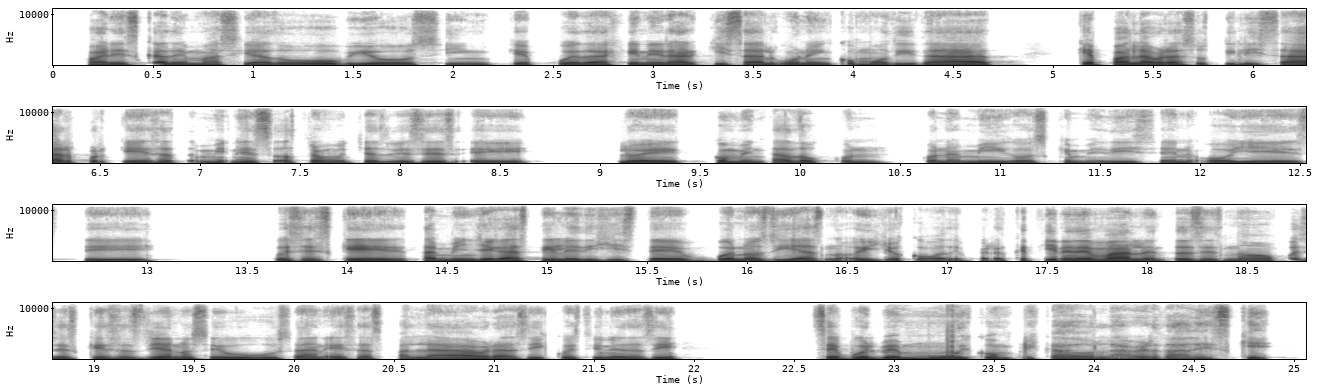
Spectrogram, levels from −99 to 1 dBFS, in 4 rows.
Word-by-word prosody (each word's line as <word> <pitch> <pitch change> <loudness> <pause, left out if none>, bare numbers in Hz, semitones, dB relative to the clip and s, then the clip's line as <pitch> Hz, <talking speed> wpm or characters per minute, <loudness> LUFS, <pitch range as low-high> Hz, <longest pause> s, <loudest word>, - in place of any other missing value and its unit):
parezca 100 +5 +1
demasiado 110 0 -1
obvio, 130 -1 +3
sin 100 -6 -8
que 100 0 -3
pueda 110 +1 +1
generar, 110 0 0
quizá, 110 0 -2
alguna 110 +1 0
incomodidad. 110 +5 +2 0.4
Qué 160 - +4
palabras 125 -2 +3
utilizar, 110 +9 0
porque 115 -5 -2
esa 135 +3 -2
también 135 +3 -7
es 145 -3 -2
otra, 130 0 -1
muchas 120 +1 -3
veces, 125 +2 -2
eh, 110 -2 -2 0.4
lo 115 -1 +4
he 110 0 +3
comentado 115 -2 0
con 95 0 -8 0.2
con 95 -1 -4
amigos 95 +1 -3
que 95 - -8
me 85 -1 -8
dicen: 95 0 -5
"Oye, 110 +1 0
este, 100 -5 -2 0.6
pues, 110 +1 -1
es 115 -1 -3
que 115 -10 +4
también 110 +4 +2
llegaste, 130 +1 +4
y - - +6
le 115 -3 +4
dijiste 120 +2 +3
'Buenos 115 +2 +2
días', 105 -5 +2
¿no?", - - -6
y 135 - +2
yo - - -1
como - - -3
de: - - -5
"Pero - - -4
¿qué 175 - -4
tiene 195 +2 +3
de 170 - +7
malo?". 160 -1 +6
Entonces: 150 +1 -1
"No, 185 +2 -1
pues, 165 0 -6
es 160 -1 -3
que 155 - -5
esas 155 -2 -5
ya 150 0 +3
no 145 - 0
se 125 -4 -1
usan, 130 -3 -1
esas 125 0 -4
palabras 120 +3 0
y 115 - -3
cuestiones 120 +3 -2
así", 130 +7 -2 0.6
se 130 - +1
vuelve 170 +7 +4
muy 195 +5 +2
complicado. 125 - -2
La 100 +2 -6
verdad, 120 +4 -4
es 145 +1 -6
que, 130 -1 -4
120 Hz, 180 wpm, -24 LUFS, 105-135 Hz, 0.6 s, de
